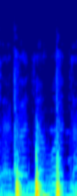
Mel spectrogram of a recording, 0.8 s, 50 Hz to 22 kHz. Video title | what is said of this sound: CHECK OUT THIS 2004 TOYOTA COROLLA LE REVIEW...The Results Will SURPRISE You! | The dashboard sounds like plastic, which look kind of cheap, but it's okay.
